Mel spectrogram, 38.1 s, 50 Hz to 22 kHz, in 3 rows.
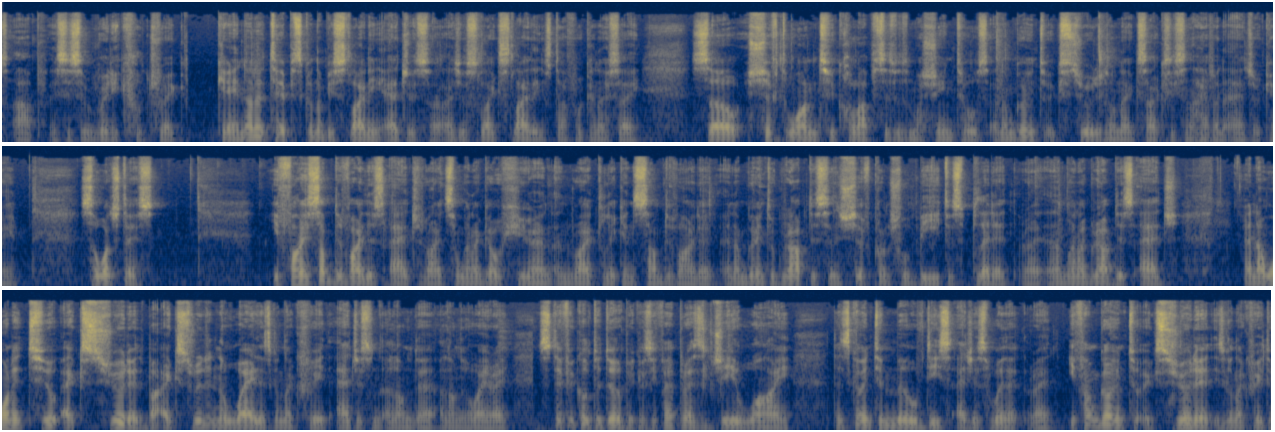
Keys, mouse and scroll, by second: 0.3 click, 0.9 middle click, 1.8 x, 2.6 shift+a, 2.6 shift+q, 3.8 click, 4.2 shift+middle click, 4.7 Tab, 5.5 click, 7.7 shift+1, 8.3 shift+middle click, 9.9 e, 10.9 x, 11.4 click, 11.6 Tab, 12.6 shift+middle click, 14.3-14.8 shift+middle drag, 15.1 shift+middle click, 16.5 Tab, 17.0 click, 18.2 right click, 19.3 click, 19.7 Tab, 20.2 click, 21.8 ctrl+shift+b, 23.0 click, 23.3 Tab, 23.6 click, 24.0 click, 24.7 middle click, 29.7 shift+middle click, 30.1 shift+middle click, 30.7 g, 31.5 shift+middle click, 31.8 shift+middle click, 32.4 g, 32.6 y, 33.8 right click, 34.6 click, 35.1 click, 35.7 middle click, 36.4 click, 37.2 e.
